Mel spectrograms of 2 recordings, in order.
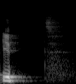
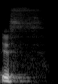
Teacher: التاء من طرف اللسان مع أصول الثنايا العليا، إت، أما الثاء فهو من طرف اللسان مع أطراف الثنايا العليا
